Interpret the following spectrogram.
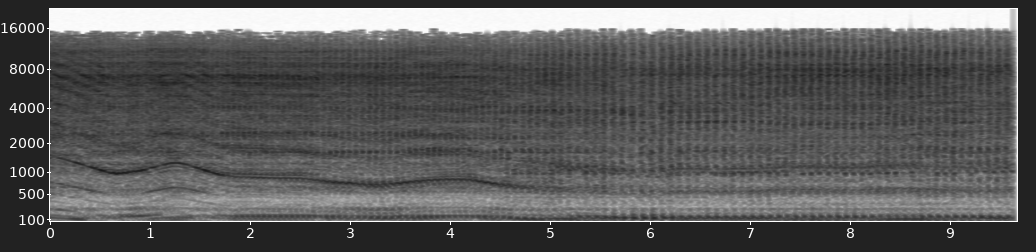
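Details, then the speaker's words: Subaru Impreza EJ18 engine after an intake swap, with new plugs and leads and reseated connectors: idle has an uneven, lumpy beat with skipped pulses; not running on all four cylinders, cause unknown. "so yeah as you can hear it doesn't sound like it's running on all four cylinders"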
